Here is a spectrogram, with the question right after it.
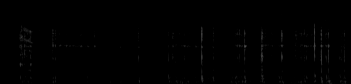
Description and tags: Queneau frot metal 11
prise de son de regle qui frotte
metal, metallic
